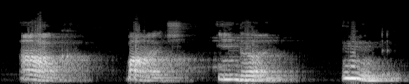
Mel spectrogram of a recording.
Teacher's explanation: दीर्घ स्वर के पश्चात आने वाले अनुस्वार अनुनासिक के समान बोला जाता है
